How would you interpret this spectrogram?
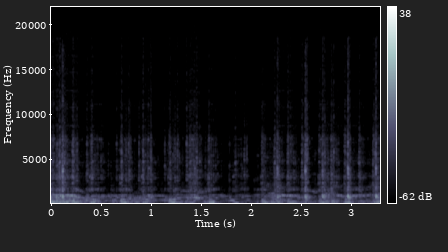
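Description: Quick rhythmic needle clatter in short runs, about four stitches a second, speeding and pausing with the fabric; the machine runs cleanly.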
